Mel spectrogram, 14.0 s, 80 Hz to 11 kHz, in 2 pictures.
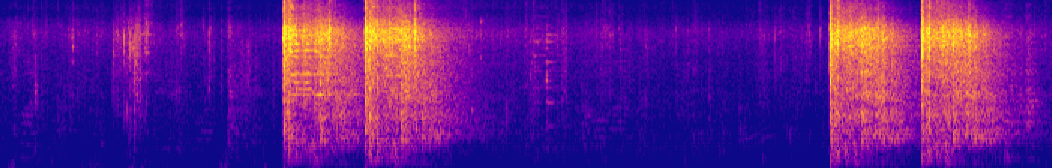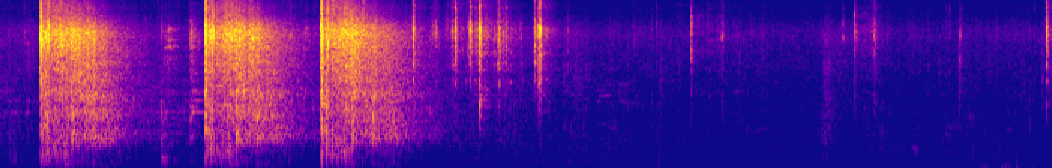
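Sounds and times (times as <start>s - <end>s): shotgun blasts: 1.9s - 3.3s, 5.5s - 10.0s.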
